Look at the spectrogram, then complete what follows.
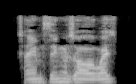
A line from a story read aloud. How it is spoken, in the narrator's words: he said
